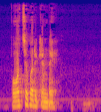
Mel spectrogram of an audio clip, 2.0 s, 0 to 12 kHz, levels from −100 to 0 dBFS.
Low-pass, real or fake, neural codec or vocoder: 10.8 kHz; real; none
